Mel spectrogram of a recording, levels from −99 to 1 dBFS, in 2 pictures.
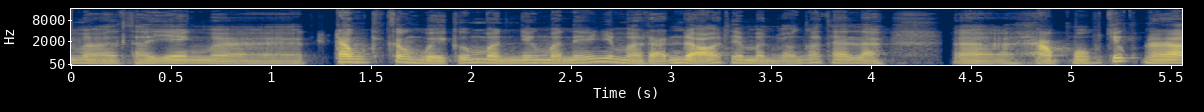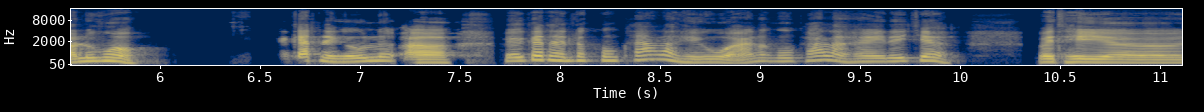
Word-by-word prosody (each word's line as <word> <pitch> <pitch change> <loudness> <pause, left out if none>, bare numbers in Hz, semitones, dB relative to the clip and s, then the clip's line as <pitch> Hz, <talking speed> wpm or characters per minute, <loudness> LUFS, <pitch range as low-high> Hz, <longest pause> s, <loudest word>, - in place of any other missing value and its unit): mà 110 -3 -2
thời 110 -1 -4
gian 115 0 -2
mà 95 -2 -4 0.2
trong 155 -1 +5
cái - - -15
công 145 -6 +1
việc 105 -2 +2
của 130 - -2
mình, 125 -5 -1
nhưng 130 +2 -3
mà 115 - 0
nếu 125 +5 -2
như 160 0 -3
mà 110 -7 -1
rảnh 100 +6 -1
rỗi 140 - +6
thì 130 - -2
mình 105 -3 -4
vẫn 95 +3 -6
có 140 - -4
thể 120 -4 -3
là, 105 -4 -2 0.3
à, 100 -2 -3
học 105 0 +5
một 110 +2 -4
chút 185 -3 -2
nào 115 - +2
đó, - - +8
đúng 190 - +1
hông? 190 - +4 0.7
Cái - - -12
cách 210 -1 +4
này 170 - +3
cũng 180 +4 +1
nó 215 - -1
ờ, 140 -1 +6 0.3
cái 200 +1 -1
cách 255 +1 +5
này 230 - +2
nó 220 - -3
cũng 215 -1 -3
khá 265 +5 -3
là 270 - 0
hiệu 145 -2 -3
quả, - - +1
nó 190 - -6
cũng 185 0 -8
khá 235 +4 -2
là 250 - -1
hay 170 +1 -2
đấy 185 +2 -3
chứ. 220 - +4 0.5
Vậy 155 0 +4
thì, 150 -1 +4
ờ, 135 -1 +1
140 Hz, 300 wpm, -23 LUFS, 110-180 Hz, 0.7 s, đó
